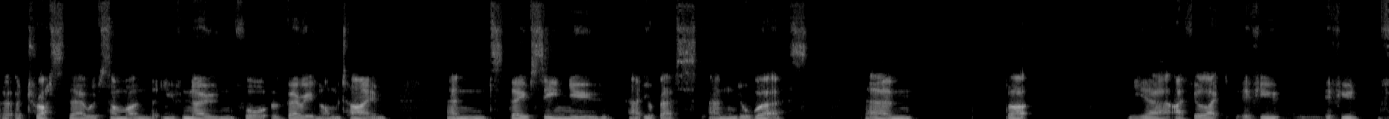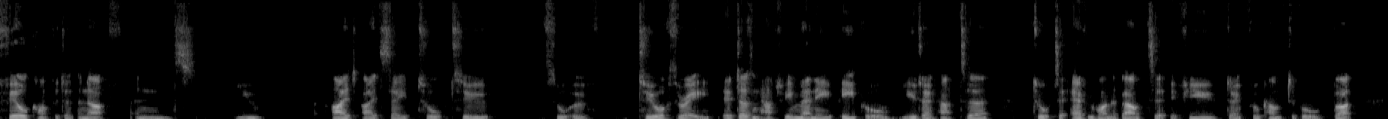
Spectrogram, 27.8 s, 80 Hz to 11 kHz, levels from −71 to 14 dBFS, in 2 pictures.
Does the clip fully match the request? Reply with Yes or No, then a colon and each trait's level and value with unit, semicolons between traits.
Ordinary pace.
Yes: average, 150 wpm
